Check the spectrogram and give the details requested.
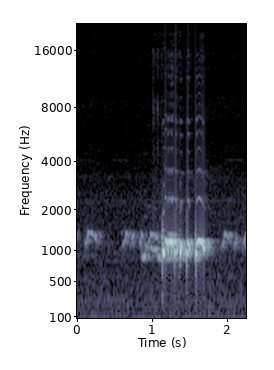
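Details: Local male zebra dove in full song, encouraging other doves to sing along: a low mellow coo opening into a loud rolling, pulsed trill, with softer cooing phrases before and after.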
